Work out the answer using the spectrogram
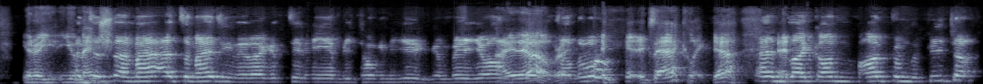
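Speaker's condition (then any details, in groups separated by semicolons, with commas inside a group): Cerebral palsy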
